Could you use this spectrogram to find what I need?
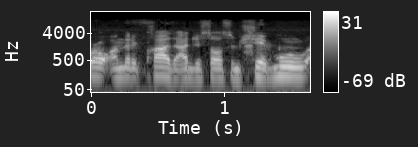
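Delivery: ordinary delivery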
